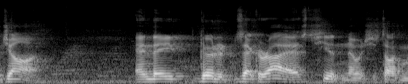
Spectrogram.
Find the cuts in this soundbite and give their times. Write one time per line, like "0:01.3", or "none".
0:01.3
0:03.1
